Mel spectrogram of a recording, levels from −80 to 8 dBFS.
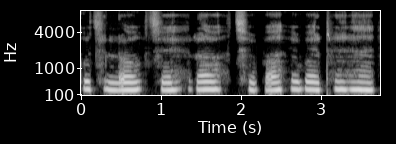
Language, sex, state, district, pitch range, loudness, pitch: Hindi, female, Jharkhand, Garhwa, 215-230 Hz, -13 LUFS, 225 Hz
